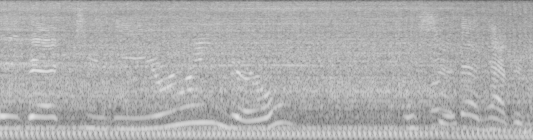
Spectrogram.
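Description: Steady low engine drone from the running generator that powers the water transfer pump, easing briefly near the end, with high wavering whines over it.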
